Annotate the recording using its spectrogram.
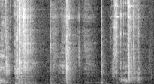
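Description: Kitchen knife against a cucumber and a plastic cutting board, a handful of short, sharp strokes as thin strips of skin are shaved off.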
